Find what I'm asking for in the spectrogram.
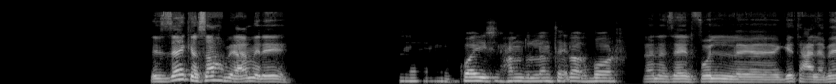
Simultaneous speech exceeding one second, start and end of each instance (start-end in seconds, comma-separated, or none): none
